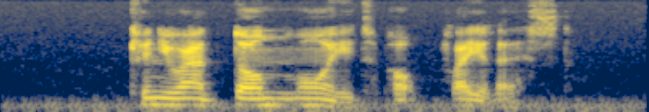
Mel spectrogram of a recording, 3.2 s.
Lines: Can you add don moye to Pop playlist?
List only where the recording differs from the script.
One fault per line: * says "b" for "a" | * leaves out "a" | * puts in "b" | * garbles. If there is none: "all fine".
all fine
